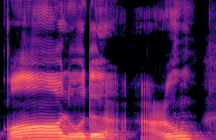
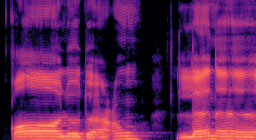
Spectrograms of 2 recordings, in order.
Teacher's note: عین کو موٹا ادا کریں گے، عین کے پیش کو بغیر کھینچے پڑیں گے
